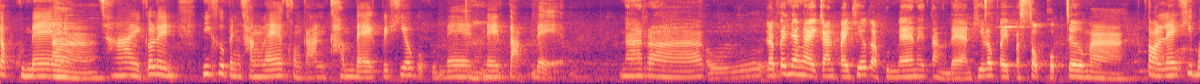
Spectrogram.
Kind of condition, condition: setting, busy venue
